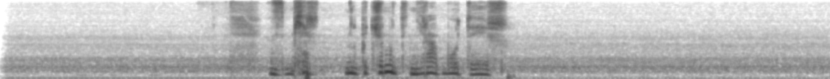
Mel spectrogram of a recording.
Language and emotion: Russian, angry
